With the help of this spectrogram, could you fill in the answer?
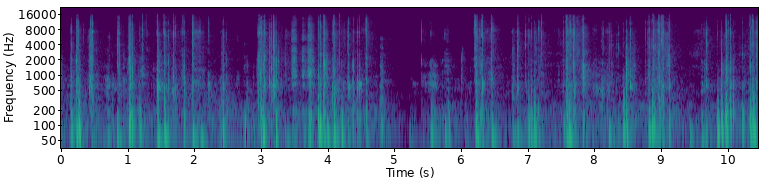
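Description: Long fingernails on both hands tap rhythmically across the keycaps of a tilted plastic laptop keyboard. The result is a steady stream of quick, dry clicks with a soft low thud and a bright tick. There is a brief pause near the middle before the tapping picks up again.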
